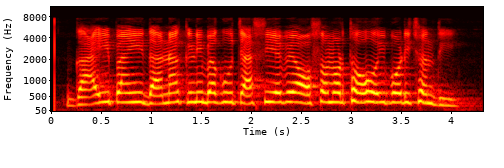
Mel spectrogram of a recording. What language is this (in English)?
Odia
